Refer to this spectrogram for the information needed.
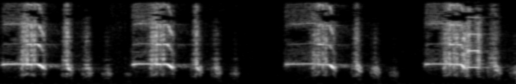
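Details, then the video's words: Four rapid grey francolin (dakhni teetar) phrases, each a high ringing whistle that drops into a stuttering run of harsh shorter notes, less than a second apart. "Grey Francolin Teetar Sound"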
